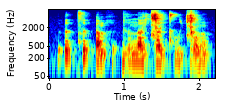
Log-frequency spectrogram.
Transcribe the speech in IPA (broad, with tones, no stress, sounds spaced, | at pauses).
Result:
ʔ ə˦˥ t̚ t̪ʰ ə˦˥ t̚ ʔ a̰˧˨ m h ə˨˩ t̚ ɗ ɨ˨˦ ə̯ n a˧ j t͡ɕ a˧ j t̪ʰ u˨˦ t͡ɕ ɔ̰˧˥ ŋ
